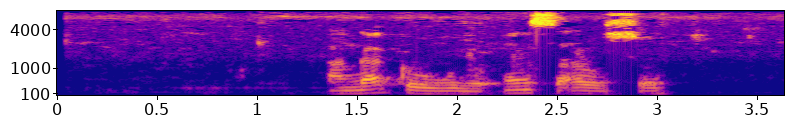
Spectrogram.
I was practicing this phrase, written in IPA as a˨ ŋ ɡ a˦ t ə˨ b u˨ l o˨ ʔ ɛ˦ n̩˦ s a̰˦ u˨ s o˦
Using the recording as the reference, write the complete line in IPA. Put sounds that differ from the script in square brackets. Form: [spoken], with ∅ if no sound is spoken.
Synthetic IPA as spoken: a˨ ŋ ɡ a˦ [k] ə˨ [w] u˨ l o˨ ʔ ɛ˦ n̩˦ s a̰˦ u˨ s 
